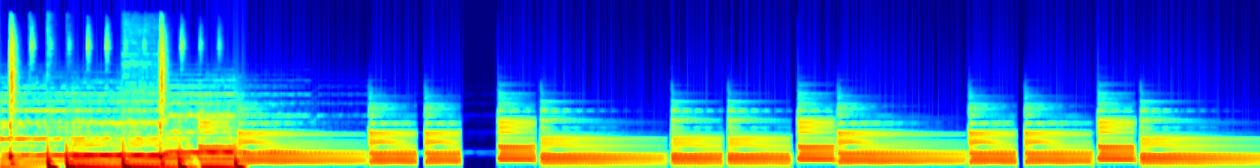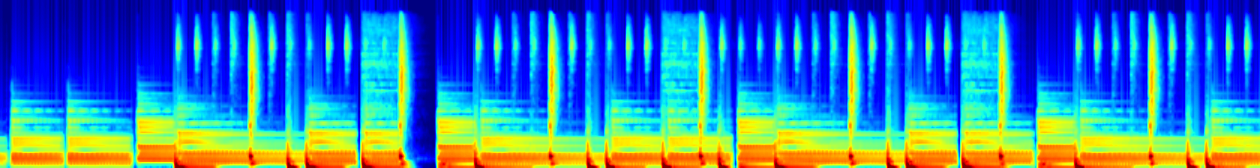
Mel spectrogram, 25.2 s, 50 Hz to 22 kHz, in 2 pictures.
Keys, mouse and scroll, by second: 1.5 s, 1.7 z, 4.1 click, 4.4-4.7 scroll up 2, 4.7 shift+middle drag, 5.9 s, 6.0 z, 7.4 click, 8.1-10.3 drag, 10.5 scroll down 2, 10.8-11.7 middle drag, 15.2 KP_7, 16.8-17.3 drag, 17.6-18.2 middle drag, 18.7 KP_3, 19.3-20.3 scroll up 2, 20.3-21.8 drag, 23.1 KP_1, 23.6 scroll up 1, 24.2-24.6 scroll down 2, 24.6 shift+middle click, 24.9-25.2 scroll up 2.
